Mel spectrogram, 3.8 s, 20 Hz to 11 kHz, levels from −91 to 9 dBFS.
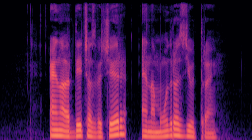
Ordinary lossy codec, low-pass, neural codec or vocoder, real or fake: AAC, 64 kbps; 9.9 kHz; none; real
